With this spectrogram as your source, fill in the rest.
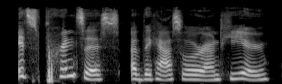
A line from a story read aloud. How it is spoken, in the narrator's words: I said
